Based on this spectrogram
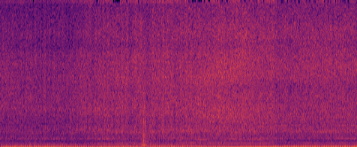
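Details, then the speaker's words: Acura RSX, engine started after test drive: steady drone and even hum, no longer the loud whirring/grinding from the transmission area heard before; transmission now sounds normal. "Normally it would be like this whirring, grinding sound coming from like the transmission area. And it was pretty loud, and you could hear it when you're driving too. Now it's all better, I guess."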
